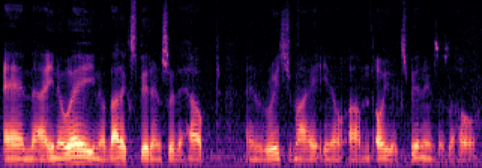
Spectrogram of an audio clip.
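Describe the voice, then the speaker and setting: Deep-voiced man with "you know" fillers. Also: fairly even intonation, moderate pace, dark tone, slight background noise. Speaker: international student interviewee. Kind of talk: interview answers.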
